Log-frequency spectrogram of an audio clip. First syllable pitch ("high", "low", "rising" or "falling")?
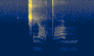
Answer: falling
